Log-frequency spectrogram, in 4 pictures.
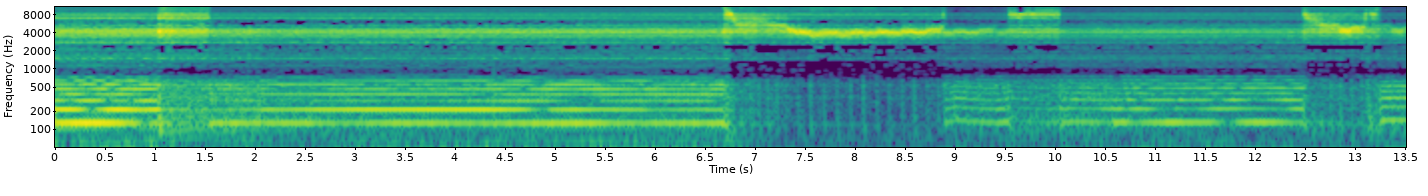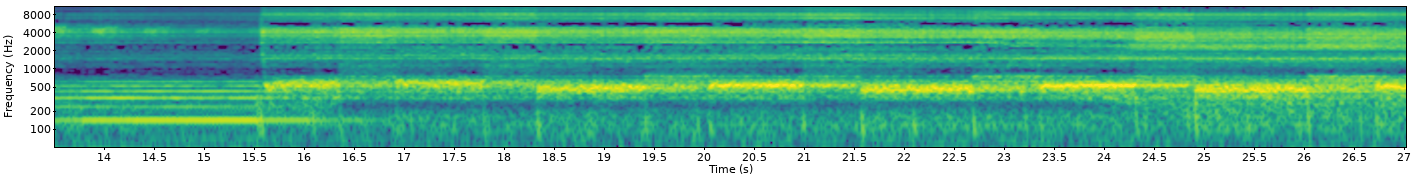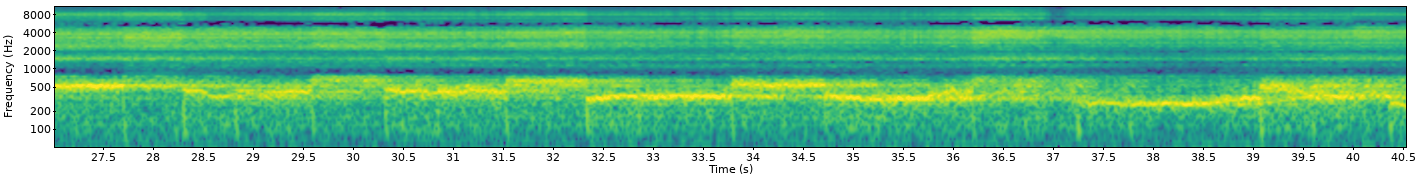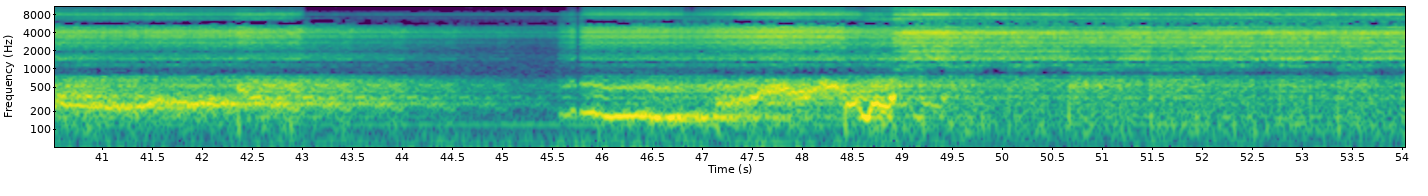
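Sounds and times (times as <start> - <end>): wavering electronic tone: 0.0 - 7.4.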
